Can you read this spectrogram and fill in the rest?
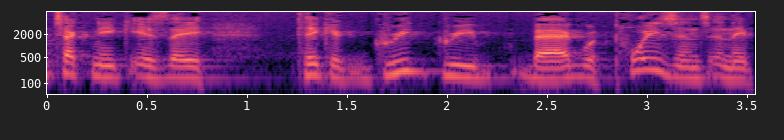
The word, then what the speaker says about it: gris-gris: Now, sometimes they'll use, like you saw, like a bag, again, a gris-gris is actually how it's pronounced, gris-gris.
